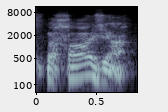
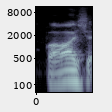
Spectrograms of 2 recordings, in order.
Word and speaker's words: Bahaja: It's Bahaja. Bahaja. It's not a guttural G.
